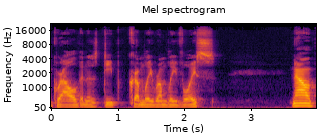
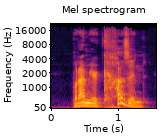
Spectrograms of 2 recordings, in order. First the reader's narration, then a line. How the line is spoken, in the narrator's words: cried Bobby as he started to run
